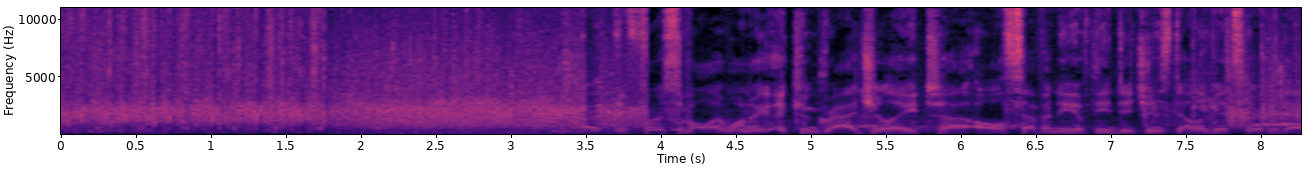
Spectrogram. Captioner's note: applause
